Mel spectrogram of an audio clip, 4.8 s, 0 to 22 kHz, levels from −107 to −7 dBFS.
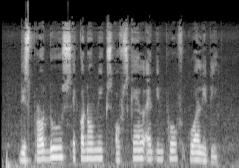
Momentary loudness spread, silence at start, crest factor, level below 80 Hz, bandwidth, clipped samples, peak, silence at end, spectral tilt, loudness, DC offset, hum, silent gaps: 12 LU; 0.1 s; 18 dB; -44 dBFS; 15.5 kHz; under 0.1%; 0 dBFS; 0.45 s; -4.5 dB/octave; -17 LUFS; under 0.1%; none; none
